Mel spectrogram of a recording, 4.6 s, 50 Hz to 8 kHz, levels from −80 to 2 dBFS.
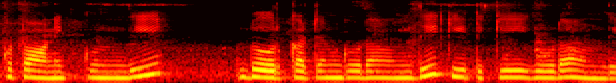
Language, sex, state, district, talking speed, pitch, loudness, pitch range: Telugu, female, Andhra Pradesh, Visakhapatnam, 130 wpm, 195 Hz, -25 LUFS, 190-210 Hz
